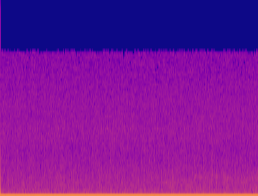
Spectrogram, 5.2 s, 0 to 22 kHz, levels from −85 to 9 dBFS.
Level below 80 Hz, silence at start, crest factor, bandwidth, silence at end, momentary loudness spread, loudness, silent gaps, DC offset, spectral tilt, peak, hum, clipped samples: -38 dBFS; 0 s; 18 dB; 16.5 kHz; 0 s; 1 LU; -34 LUFS; none; 30%; -4 dB/octave; -8 dBFS; none; under 0.1%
